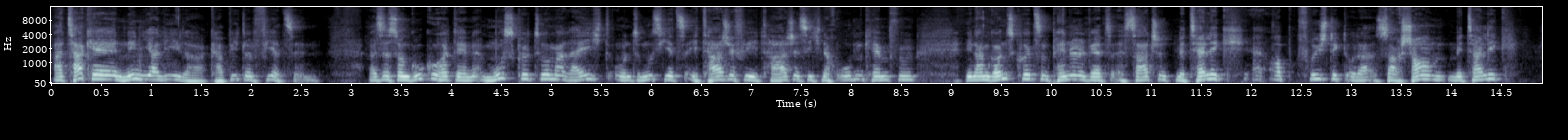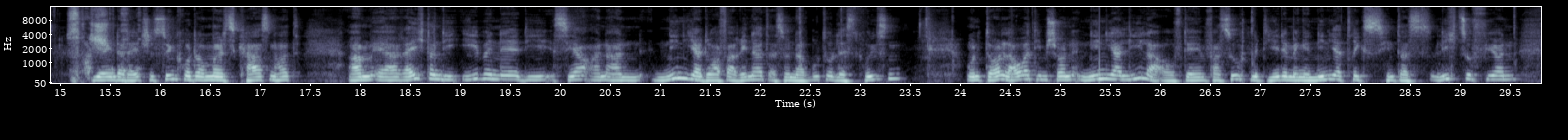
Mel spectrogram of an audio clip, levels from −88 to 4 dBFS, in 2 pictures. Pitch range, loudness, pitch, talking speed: 155-190 Hz, -21 LUFS, 170 Hz, 155 wpm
